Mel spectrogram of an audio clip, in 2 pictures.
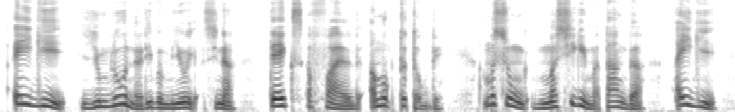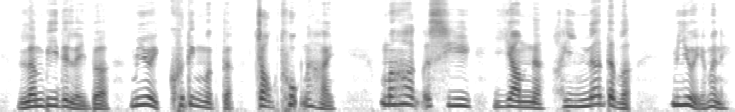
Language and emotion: Manipuri, disgusted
